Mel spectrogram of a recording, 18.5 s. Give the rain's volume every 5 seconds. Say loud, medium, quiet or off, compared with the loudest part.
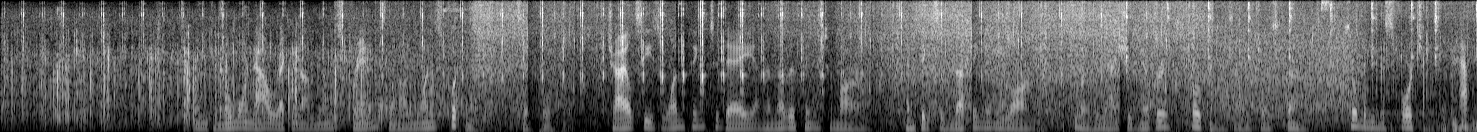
loud, medium, loud, loud.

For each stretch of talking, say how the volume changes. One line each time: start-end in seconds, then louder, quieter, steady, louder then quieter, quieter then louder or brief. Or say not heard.
2.4-18.4 steady.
